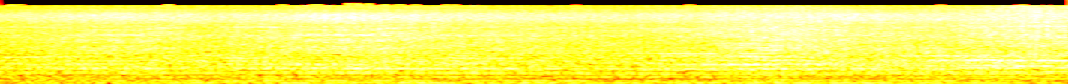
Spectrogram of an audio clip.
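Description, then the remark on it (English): A dense, continuous whirring buzz of delivery drone propellers fills the air, steady and fairly loud throughout, like several small rotors hovering overhead at once. No voices are heard. “Imagine a crowded city with hundreds of delivery drones buzzing by at all times.”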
